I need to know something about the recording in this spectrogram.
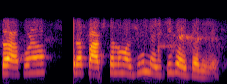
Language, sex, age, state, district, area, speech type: Odia, female, 30-45, Odisha, Sambalpur, rural, conversation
